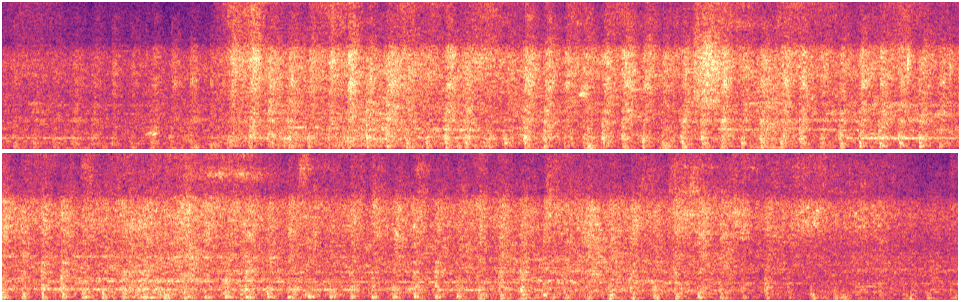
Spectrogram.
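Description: Mumbai suburban electric local train running, its wheels clattering over rail joints in a quick, steady clickety-clack, heard through an open window grille. A second train passes close alongside, louder from about a second and a half in and easing off near the end.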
